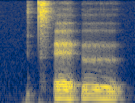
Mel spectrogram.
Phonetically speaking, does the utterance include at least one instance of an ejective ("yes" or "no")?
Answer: yes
